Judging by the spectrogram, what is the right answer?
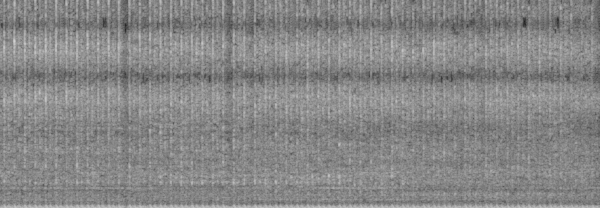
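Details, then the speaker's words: Harley V-twin after carb repair for a fuel leak, cold idle on choke: steady, even lope with regular firing and no knocks or misses; running really well. "Sounds like it's running really well. Let's put the choke in. It's cold."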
